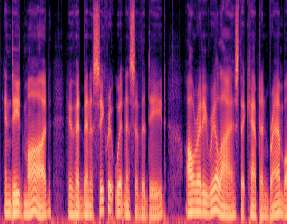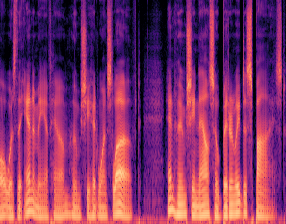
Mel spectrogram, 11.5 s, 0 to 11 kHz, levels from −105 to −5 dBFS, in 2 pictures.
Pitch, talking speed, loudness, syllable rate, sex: 95 Hz, 175 wpm, -19 LUFS, 4.8 syllables/s, male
